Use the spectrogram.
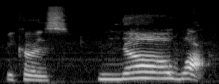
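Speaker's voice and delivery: very slow, stretched stubborn refusal; drawn-out pouty no. Real, not acted. Sulking at the clouds, a stretched pouty no.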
